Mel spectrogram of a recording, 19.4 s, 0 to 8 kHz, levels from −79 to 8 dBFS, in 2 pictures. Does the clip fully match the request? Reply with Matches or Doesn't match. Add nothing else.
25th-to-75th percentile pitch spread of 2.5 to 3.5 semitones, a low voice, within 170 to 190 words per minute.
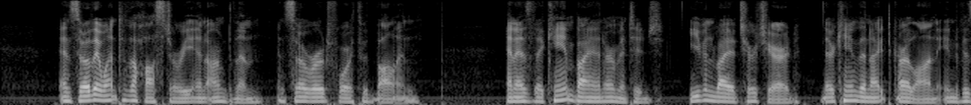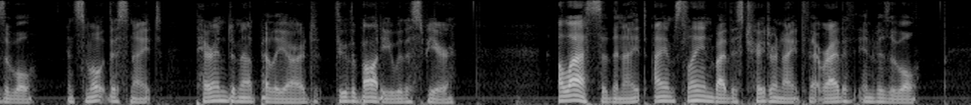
Matches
